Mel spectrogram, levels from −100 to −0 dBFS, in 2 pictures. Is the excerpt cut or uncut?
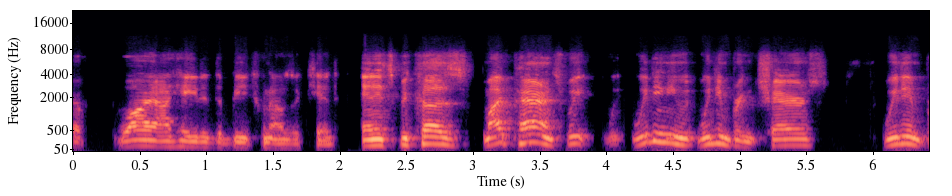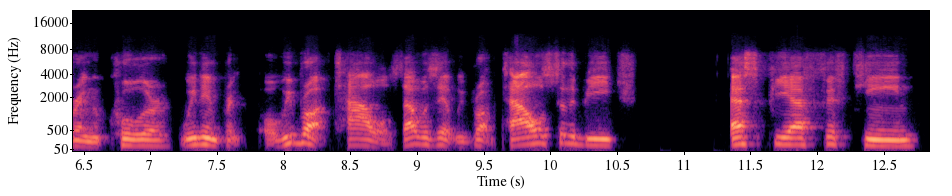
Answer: cut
